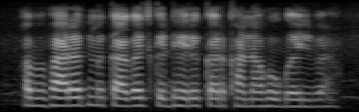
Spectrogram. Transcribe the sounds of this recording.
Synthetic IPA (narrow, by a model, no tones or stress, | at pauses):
əbbʱaːɾət̪mẽkaːɡəd͡ʒkeɖʱeːɾekəɾkʰaːnaɦoɡəelbɛː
